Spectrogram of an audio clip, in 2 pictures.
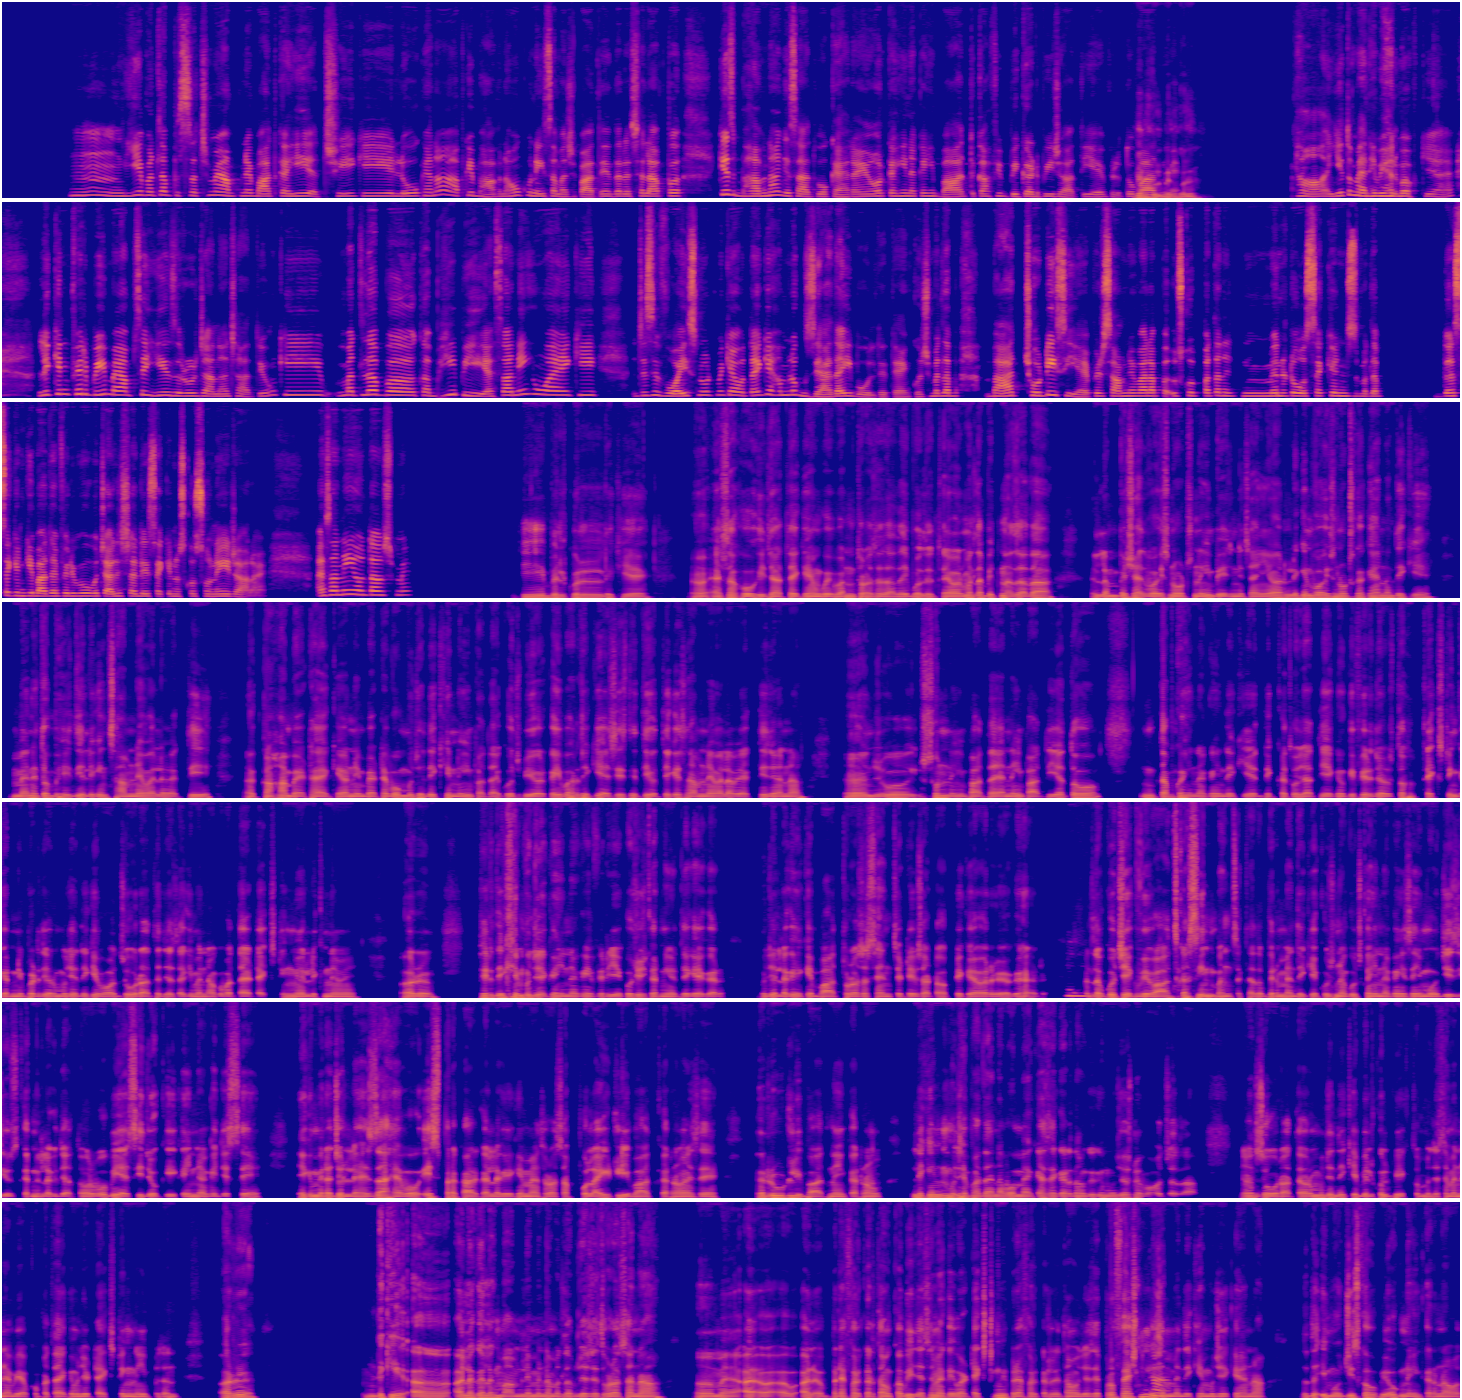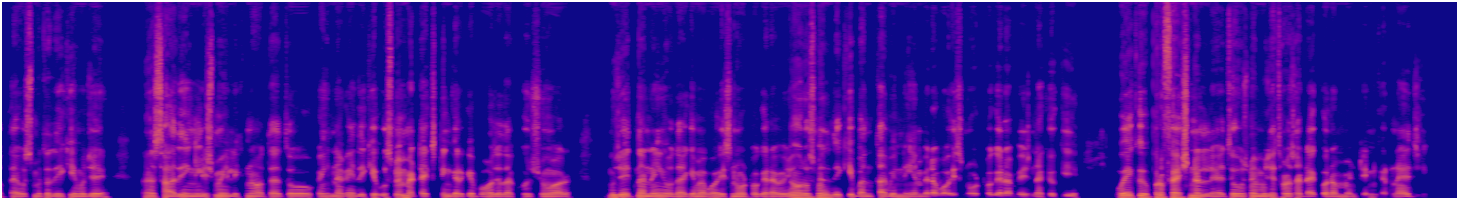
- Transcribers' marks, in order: laughing while speaking: "अनुभव"; in English: "वॉइस नोट्स"; in English: "वॉइस नोट्स"; in English: "टेक्स्टिंग"; in English: "टेक्स्टिंग"; in English: "सेंसिटिव"; in English: "टॉपिक"; in English: "सीन"; in English: "यूज़"; in English: "पोलाइटली"; in English: "रूडली"; in English: "टेक्स्टिंग"; in English: "प्रेफ़र"; in English: "टेक्स्टिंग"; in English: "प्रेफ़र"; in English: "प्रोफ़ेशनलिज्म"; in English: "टेक्स्टिंग"; in English: "प्रोफ़ेशनल"; in English: "डेकोरम मेंटेन"
- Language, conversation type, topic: Hindi, podcast, आप आवाज़ संदेश और लिखित संदेश में से किसे पसंद करते हैं, और क्यों?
